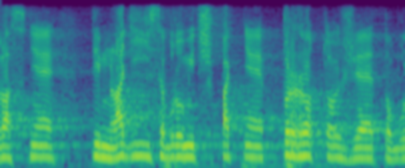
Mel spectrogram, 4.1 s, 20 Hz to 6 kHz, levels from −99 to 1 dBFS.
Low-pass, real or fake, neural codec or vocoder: 5.4 kHz; real; none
